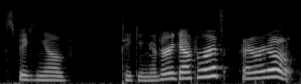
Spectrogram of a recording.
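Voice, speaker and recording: A woman with a high, very clear and smooth voice hosts a casual livestream. She talks to her viewers in a chatty, informal ramble, drifting from one thought to the next with effusive warmth in her wording. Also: big pitch swings, moderate pace. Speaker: livestream host and reader.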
